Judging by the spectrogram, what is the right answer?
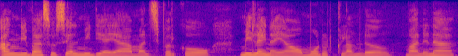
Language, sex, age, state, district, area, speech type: Bodo, female, 18-30, Assam, Chirang, rural, spontaneous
